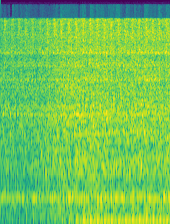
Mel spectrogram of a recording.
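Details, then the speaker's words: Yamaha NMAX scooter after repair of a ticking ("tek tek") top-end noise: a low, steady idle thump with an even rhythm and no tick. It now sounds like new. "kalau untuk suara mah mantap Sudah kelar semua bang"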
